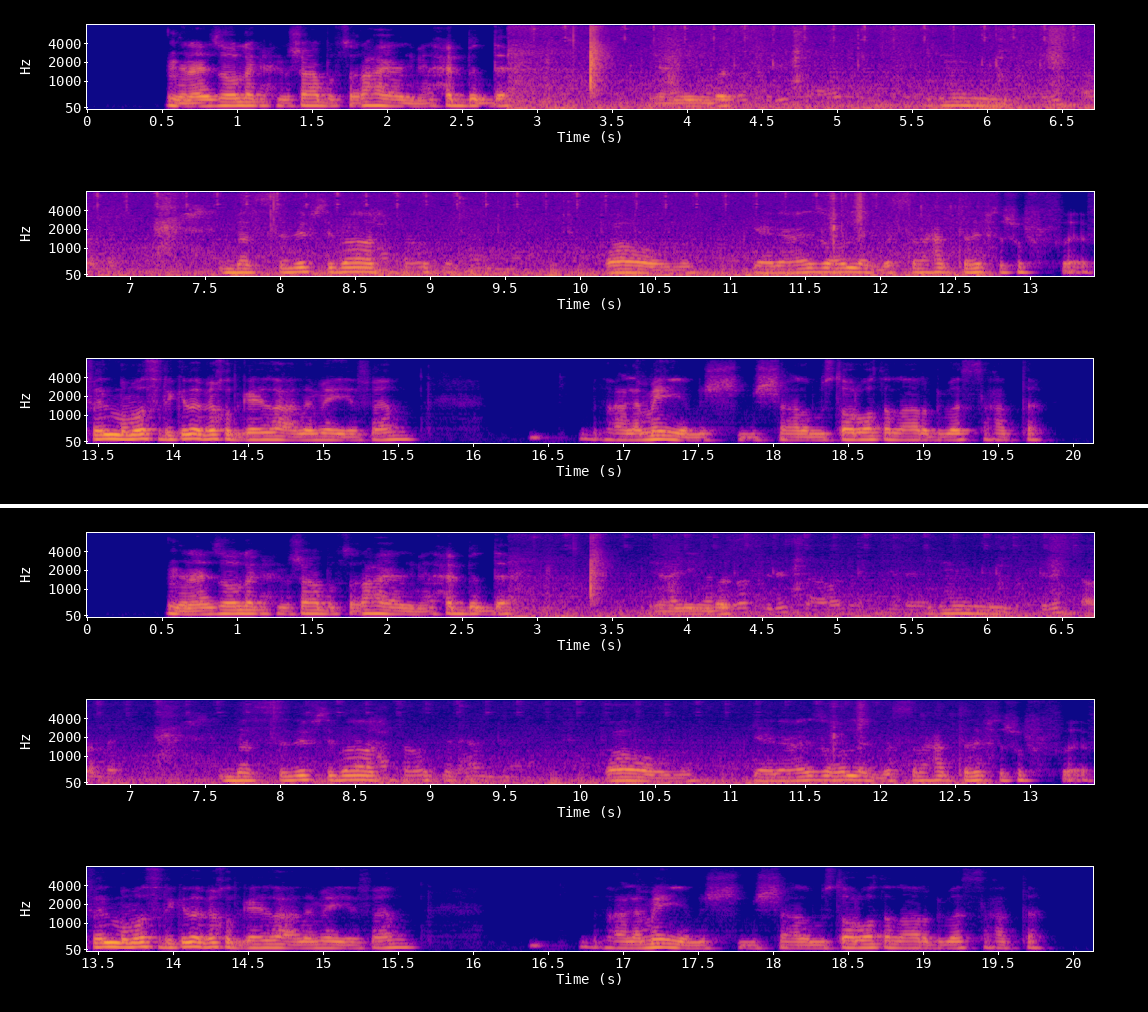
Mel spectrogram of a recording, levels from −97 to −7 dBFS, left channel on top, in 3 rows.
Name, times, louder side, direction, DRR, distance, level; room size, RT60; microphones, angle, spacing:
voice 1, 0.5-2.9 3.8-4.3 5.6-6.2 7.6-8.7 10.2-10.8 11.2-15.6 16.7-19.8, left 1 dB, 35° left, 0.8 m, -36 dB
sound 1, 2.8-12.8, left 6 dB, 65° left, 0.3 m, -46 dB
voice 2, 3.5-6.0 6.4-7.2 8.5-9.8, right 2 dB, 40° right, 0.7 m, -51 dB
4.0 x 3.0 x 2.6 m
head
